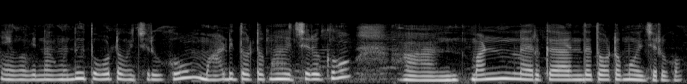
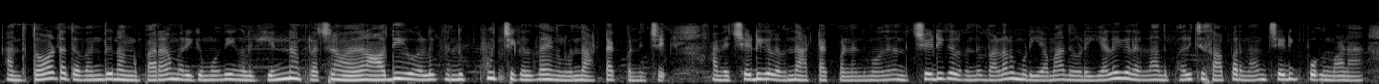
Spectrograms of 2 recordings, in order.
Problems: constant background noise, continuous background conversations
